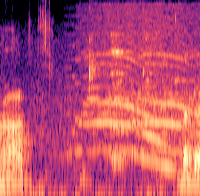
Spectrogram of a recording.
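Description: A cat meowing in long, drawn-out calls that slowly fall in pitch and overlap one another, starting just under a second in.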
